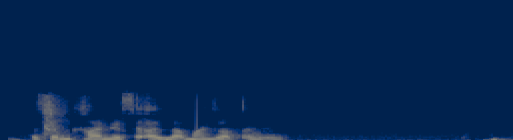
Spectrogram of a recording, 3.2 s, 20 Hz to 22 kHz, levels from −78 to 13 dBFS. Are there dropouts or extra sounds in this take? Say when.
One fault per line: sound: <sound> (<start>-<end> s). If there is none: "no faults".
no faults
